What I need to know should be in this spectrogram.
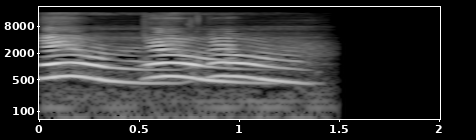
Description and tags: Cute bugs having fun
